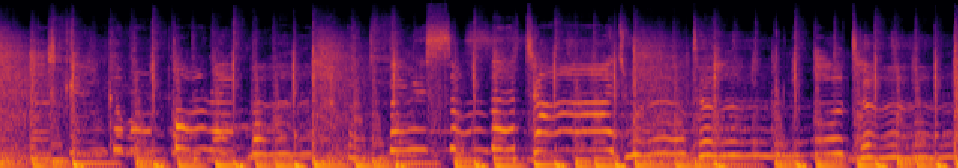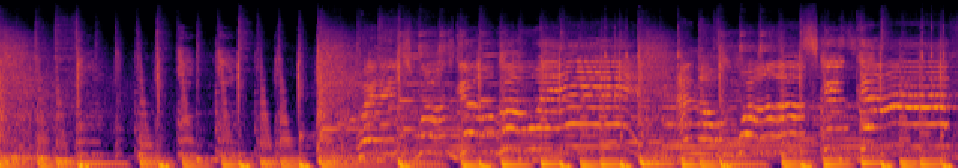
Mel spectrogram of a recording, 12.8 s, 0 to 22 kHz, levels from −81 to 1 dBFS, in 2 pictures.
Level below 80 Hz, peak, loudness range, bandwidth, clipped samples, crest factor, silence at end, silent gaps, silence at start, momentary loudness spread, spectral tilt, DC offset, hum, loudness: -30 dBFS; -6 dBFS; 4 LU; 17 kHz; under 0.1%; 16 dB; 0 s; none; 0 s; 6 LU; -4.5 dB/octave; under 0.1%; none; -22 LUFS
